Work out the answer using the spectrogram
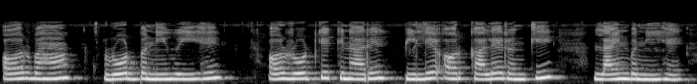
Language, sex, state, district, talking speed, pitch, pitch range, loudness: Hindi, female, Uttar Pradesh, Lucknow, 155 wpm, 260 Hz, 245-285 Hz, -11 LUFS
